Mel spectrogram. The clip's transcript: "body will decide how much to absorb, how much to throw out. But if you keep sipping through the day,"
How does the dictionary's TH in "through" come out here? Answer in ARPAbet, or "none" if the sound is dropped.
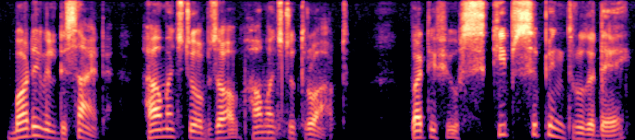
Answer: T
